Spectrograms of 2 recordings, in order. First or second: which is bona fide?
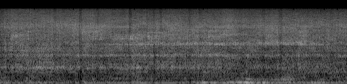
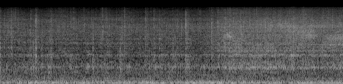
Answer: second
